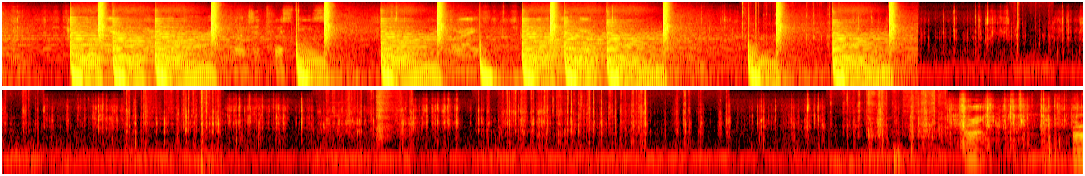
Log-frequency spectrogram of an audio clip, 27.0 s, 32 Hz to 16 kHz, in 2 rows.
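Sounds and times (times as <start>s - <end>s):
twist ties clicking and crinkling: 0.0s - 1.8s, 8.3s - 27.0s.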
